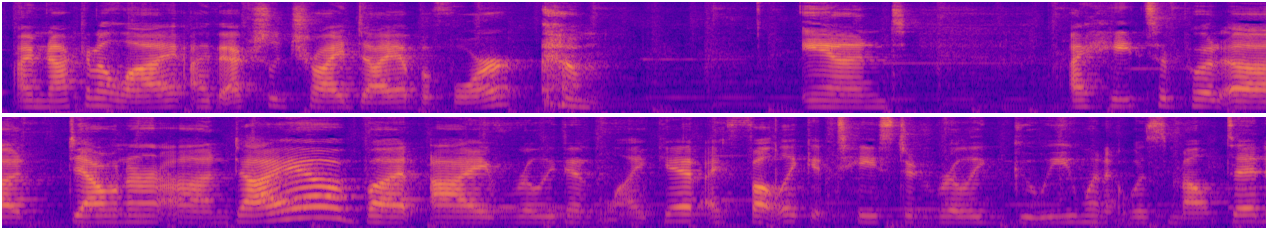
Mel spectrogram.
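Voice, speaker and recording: A woman's voice: lowish voice, measured pace, sharp tone, soft background music. A woman chatting casually while tasting food for a vlog, candid and talkative, sometimes talking with her mouth full. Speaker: vlogger. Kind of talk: casual taste-test vlog.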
